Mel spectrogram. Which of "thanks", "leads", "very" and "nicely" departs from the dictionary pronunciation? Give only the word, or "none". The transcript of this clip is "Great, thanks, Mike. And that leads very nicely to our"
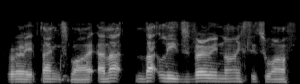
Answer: none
